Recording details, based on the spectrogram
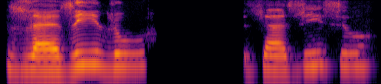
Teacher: Ujung lidahnya ditempelkan ke ujung gigi seri atas. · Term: huruf zalnya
